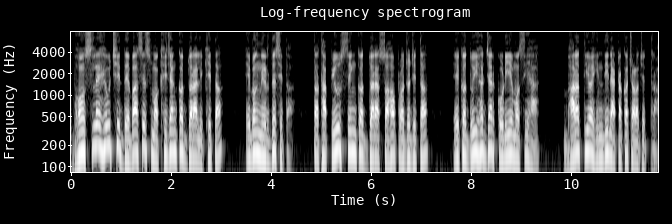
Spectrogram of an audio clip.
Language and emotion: Odia, neutral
